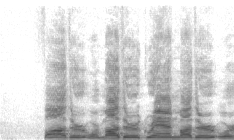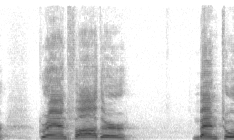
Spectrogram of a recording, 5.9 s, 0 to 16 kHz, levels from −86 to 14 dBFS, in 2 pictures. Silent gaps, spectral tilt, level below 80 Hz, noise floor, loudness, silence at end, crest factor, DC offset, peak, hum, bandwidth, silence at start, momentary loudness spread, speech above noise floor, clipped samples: none; -3 dB/octave; -68 dBFS; -64 dBFS; -19 LUFS; 0 s; 20 dB; under 0.1%; 0 dBFS; none; 15.5 kHz; 0.55 s; 10 LU; 45 dB; under 0.1%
